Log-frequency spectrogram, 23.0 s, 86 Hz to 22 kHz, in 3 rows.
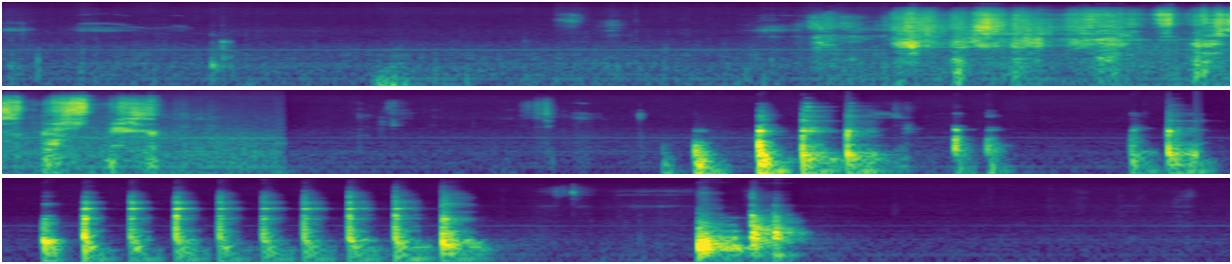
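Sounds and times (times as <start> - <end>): hammer tapping on metal: 12.0 - 14.0, 14.8 - 18.4.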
